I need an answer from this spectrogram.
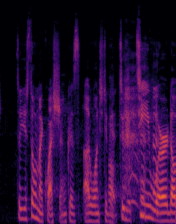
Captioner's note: panelists laughing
